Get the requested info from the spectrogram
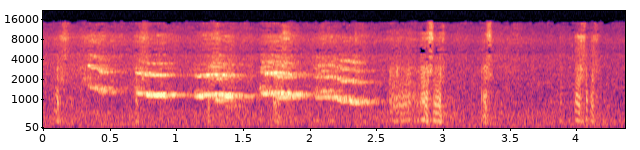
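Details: Chihuahua puppy at a pet shop in Guna, Madhya Pradesh, India, giving thin, high whines that glide and waver for about two and a half seconds, the last one sliding downward, followed by a few sharp clicks and taps.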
